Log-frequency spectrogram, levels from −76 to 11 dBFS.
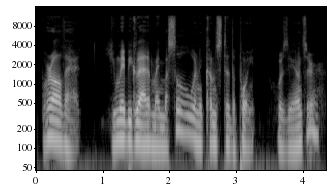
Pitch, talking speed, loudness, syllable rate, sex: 120 Hz, 260 wpm, -21 LUFS, 6.2 syllables/s, male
